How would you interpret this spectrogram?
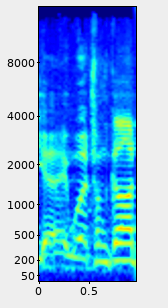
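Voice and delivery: play-acted, eager, excited little cheer. Retelling being told a word from God is coming: retelling own excited cheer. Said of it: "So we got excited".

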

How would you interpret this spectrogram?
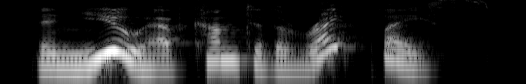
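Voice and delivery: ordinary delivery

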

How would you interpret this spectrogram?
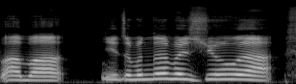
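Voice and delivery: speaking through tears. Child scolded by dad for not saying thanks, crying. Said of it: "你哭什么呀？".

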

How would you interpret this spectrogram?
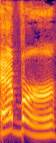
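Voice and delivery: word ever given heavy vocal stress. Showing how to italicize a word through the voice, stress on 'ever'. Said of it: "I just italicized the word through my voice".

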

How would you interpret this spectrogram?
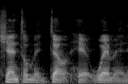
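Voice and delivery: ordinary delivery

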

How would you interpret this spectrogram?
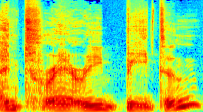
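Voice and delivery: stunned, gasping, disbelieving tone. Narrator voices Pook reacting to Laval's words: Pook gasping. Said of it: "[name] sat back in his great chair, watching the destruction through an image in the Taros hoop. It did not pain the guildmaster to see the were-rats dying".

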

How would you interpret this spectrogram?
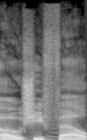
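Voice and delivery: ordinary delivery

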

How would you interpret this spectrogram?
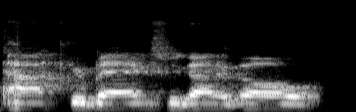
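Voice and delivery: ordinary talk

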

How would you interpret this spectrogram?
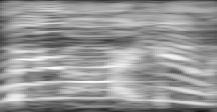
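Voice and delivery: high-pitched yell calling out. Retelling walking into the house and calling out for him, retelling a yell. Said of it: "And I'm yelling".

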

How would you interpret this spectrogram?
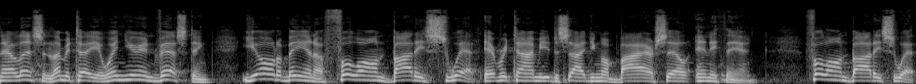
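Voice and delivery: put-on grating, heavy, harsh Tennessee twang accent. Quoting a Nashville researcher's investing advice: horrible Tennessee twang as Don. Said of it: "Horrible Tennessee twang".

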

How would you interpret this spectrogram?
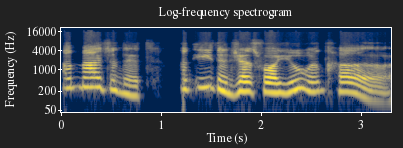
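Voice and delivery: bad fake European accent, slow and high. Discussing a Hellboy scene, quoting a British actress's line, imitating a bad European accent. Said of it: "a British lady doing a European accent that's bad".

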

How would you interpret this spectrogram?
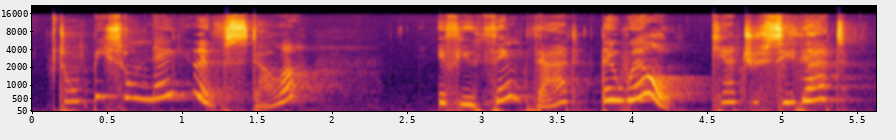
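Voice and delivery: stage whisper. Skyler whispers back to Stella while planning an escape, in a loud whisper. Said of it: "whispered Skyler in a whisper equally as loud as mine".

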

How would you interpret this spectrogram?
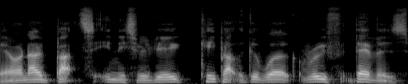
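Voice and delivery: ordinary talk, nothing marked

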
